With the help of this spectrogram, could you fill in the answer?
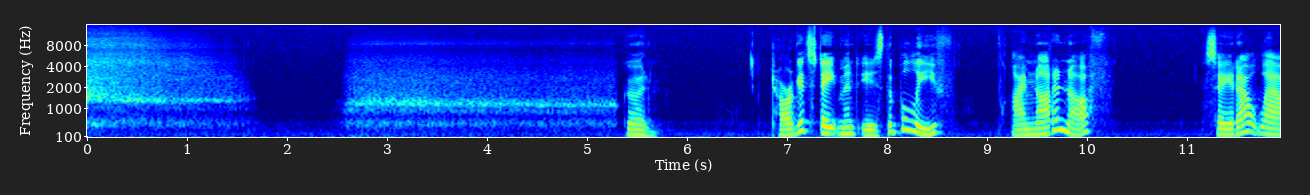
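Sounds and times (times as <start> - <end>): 
deep breath during a guided relaxation exercise: 0.0 - 1.7, 2.5 - 5.4
speech: 5.4 - 5.8, 6.9 - 10.2, 11.2 - 11.9.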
